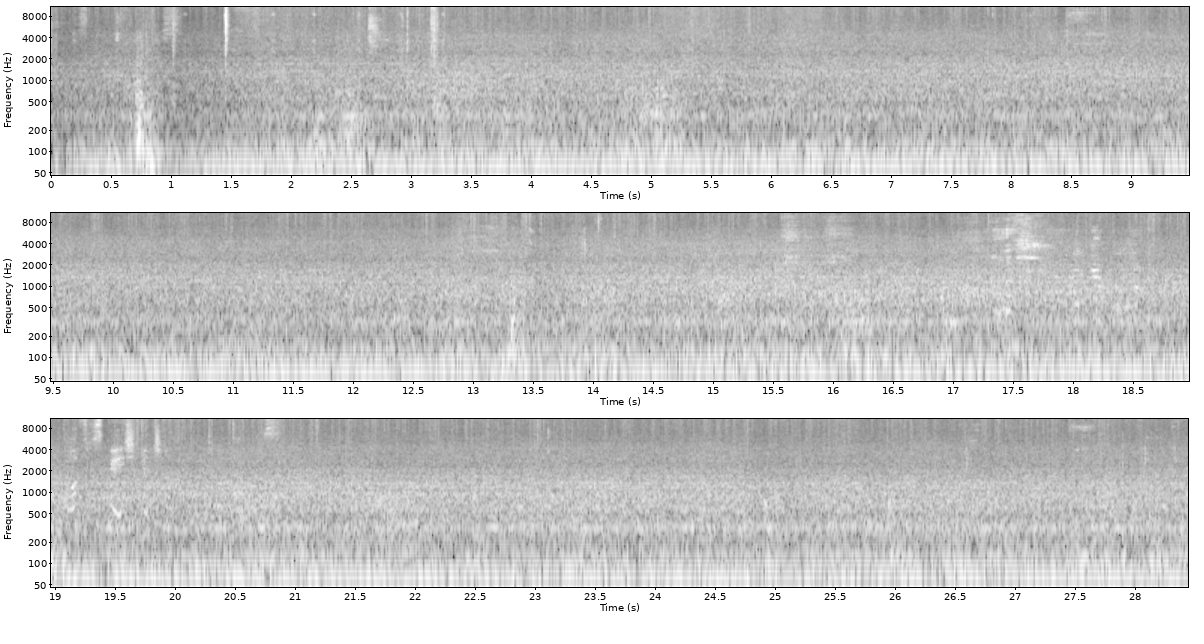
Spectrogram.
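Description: A car's engine and tyres rumble steadily on a highway, heard from inside the car.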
